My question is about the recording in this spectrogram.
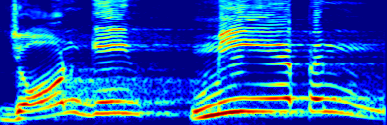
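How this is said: The stress is on me.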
